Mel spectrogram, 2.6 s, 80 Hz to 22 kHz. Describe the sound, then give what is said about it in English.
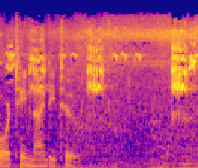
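Sandwich tern calls in the Bahamas: a brief voice at the start, then two bursts of harsh, grating, high-pitched calls separated by a pause. “If you should happen to travel to the Bahamas this winter, you may see descendants of the sandwich terns that were there when Columbus's ships landed on October 12th,”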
